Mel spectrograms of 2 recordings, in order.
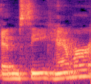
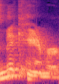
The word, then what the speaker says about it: MC Hammer: you see something that's maybe supposed to be MC Hammer and maybe you pronounce it as mickhammer because there's not any lowercase letters um so you just assume MC means it cannot MC uh which is a totally reasonable mistake to make and also a really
